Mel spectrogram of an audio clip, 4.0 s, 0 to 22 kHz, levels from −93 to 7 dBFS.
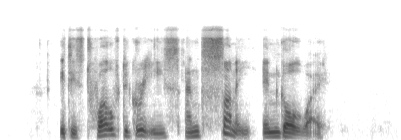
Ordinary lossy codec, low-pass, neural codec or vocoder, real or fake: Opus, 16 kbps; 7.2 kHz; none; real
